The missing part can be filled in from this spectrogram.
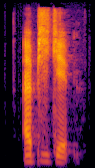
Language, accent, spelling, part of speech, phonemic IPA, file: French, France, apiquer, verb, /a.pi.ke/, LL-Q150 (fra)-apiquer.wav
- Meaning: to make vertical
